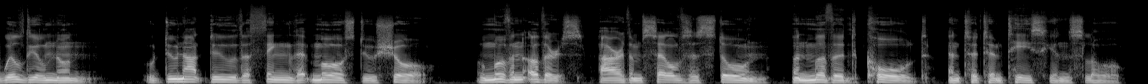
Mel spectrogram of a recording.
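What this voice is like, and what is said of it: Old English accent, hard R's. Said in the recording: “It was very R-full, really hard R's, kind of, you know, almost a little bit piratical. And it was very fluid and efficient. They left out a lot of sounds.”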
